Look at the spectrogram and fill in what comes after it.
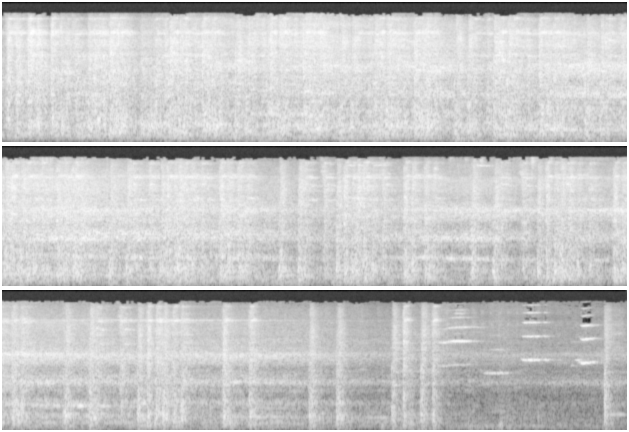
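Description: Electric commuter train pulling in and slowing to a stop: wheels clacking over rail joints under a whine that slowly falls in pitch, the whole sound fading over the last few seconds as the train comes to rest, with a few short high tones near the end.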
